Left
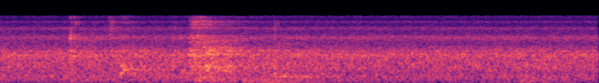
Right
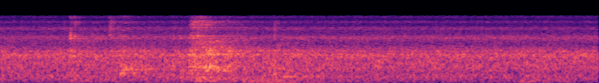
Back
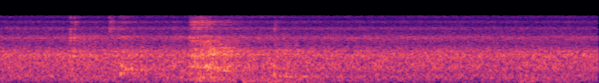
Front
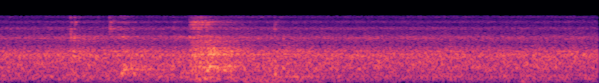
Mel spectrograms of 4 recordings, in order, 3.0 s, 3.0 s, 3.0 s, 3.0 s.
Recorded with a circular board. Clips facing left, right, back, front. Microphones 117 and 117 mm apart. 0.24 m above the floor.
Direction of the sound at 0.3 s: 160° right.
